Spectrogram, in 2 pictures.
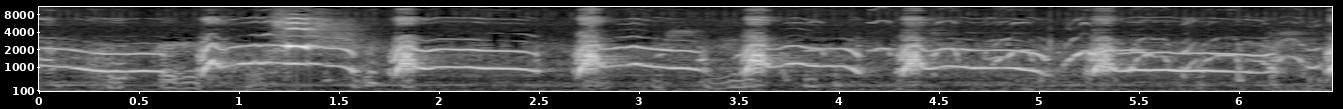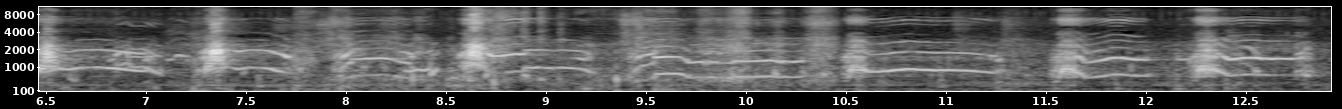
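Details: A litter of English Springer Spaniel puppies, 16 days old, practising howling in June 2016: continuous overlapping high, arched whining howls, each about half a second, rising and falling in a steady chorus over a low electrical hum.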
